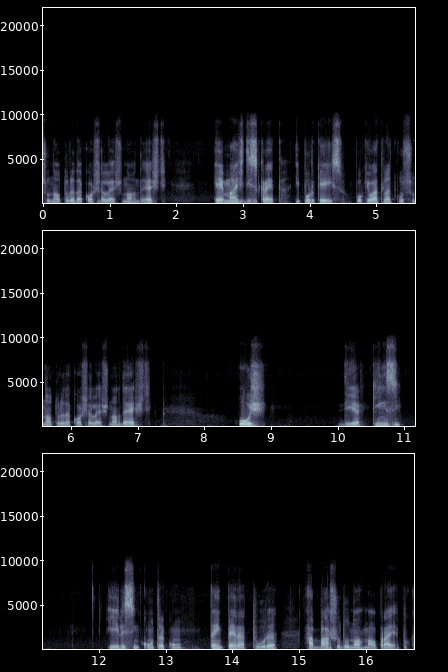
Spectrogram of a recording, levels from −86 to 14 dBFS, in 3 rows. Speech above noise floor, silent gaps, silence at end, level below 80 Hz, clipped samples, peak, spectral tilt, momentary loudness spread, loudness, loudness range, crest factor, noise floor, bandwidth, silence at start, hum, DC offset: 50 dB; none; 0.1 s; -66 dBFS; under 0.1%; -4 dBFS; -4.5 dB/octave; 11 LU; -22 LUFS; 4 LU; 20 dB; -72 dBFS; 10 kHz; 0 s; none; under 0.1%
